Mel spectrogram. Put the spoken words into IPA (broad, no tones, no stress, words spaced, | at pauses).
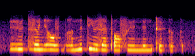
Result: ɦytzølʲɦɔvbʱə nytjyzɛtʼɔ fy nynkʼy kək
